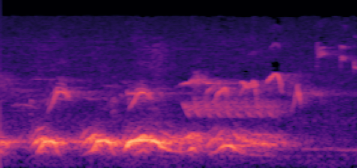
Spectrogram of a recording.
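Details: Owl giving a wavering run of mid-pitched hooting notes that rise and fall, slightly quavering, then fade toward the end.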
